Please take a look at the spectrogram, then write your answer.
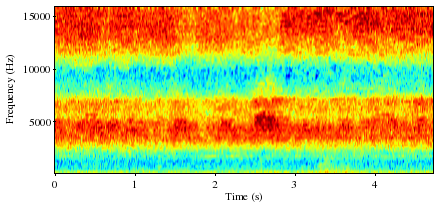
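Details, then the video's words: End-of-summer cicadas in an apartment complex make a sizzling, high-pitched continuous buzz with gentle slow swells and no break. "올 여름 마지막 매미소리"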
